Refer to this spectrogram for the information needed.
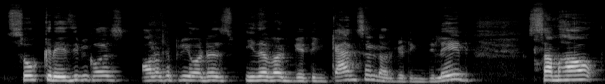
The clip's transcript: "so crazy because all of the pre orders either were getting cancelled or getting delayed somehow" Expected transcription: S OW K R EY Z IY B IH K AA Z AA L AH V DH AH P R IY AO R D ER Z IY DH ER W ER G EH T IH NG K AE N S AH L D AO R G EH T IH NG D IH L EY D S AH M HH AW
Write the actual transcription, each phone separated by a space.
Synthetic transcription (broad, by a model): S OW K R EY Z IY B IH K AA Z AA L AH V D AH P R IY AO R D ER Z IY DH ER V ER G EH T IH NG K AE N S AH L D AO R G EH T IH NG D IH L EY D S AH M HH AW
